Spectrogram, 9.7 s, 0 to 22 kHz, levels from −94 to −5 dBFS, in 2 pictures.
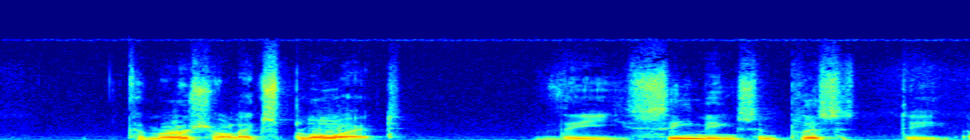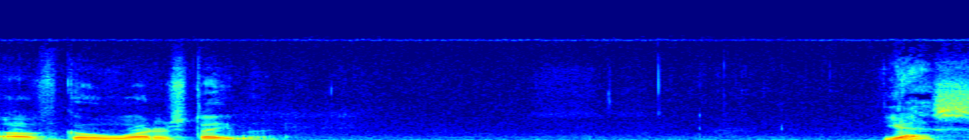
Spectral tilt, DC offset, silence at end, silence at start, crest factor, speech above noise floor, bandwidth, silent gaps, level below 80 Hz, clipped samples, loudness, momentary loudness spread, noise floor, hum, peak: -5 dB/octave; under 0.1%; 0 s; 0.65 s; 18 dB; 36 dB; 16.5 kHz; none; -60 dBFS; under 0.1%; -30 LUFS; 15 LU; -65 dBFS; none; -14 dBFS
